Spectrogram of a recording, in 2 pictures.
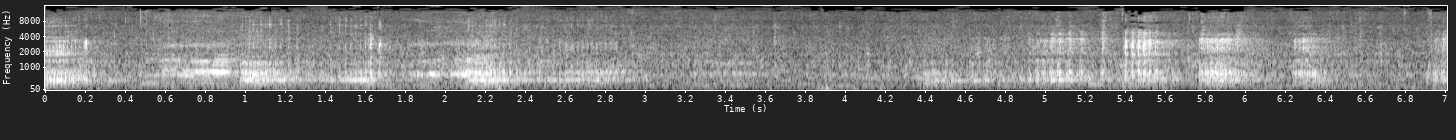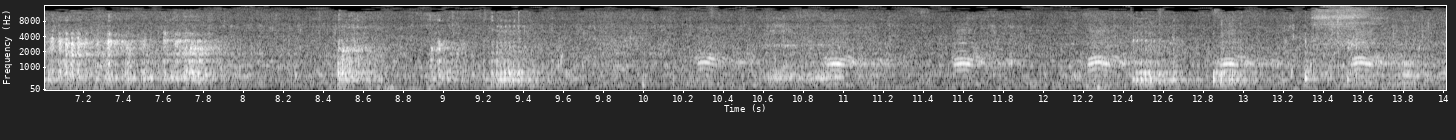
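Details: A newborn Steller sea lion pup at an aquarium gives its first cries on June 4 at 8:45 in the morning, wavering bleats repeated over background voices; sex unknown, 15–20 kg, about 1 m long.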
